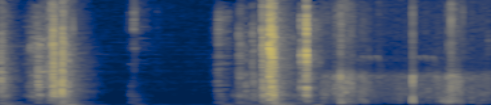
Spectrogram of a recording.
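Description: A quick run of sharp mechanical clacks and knocks with dull low thumps under them, a short pause about half a second in, then another close cluster of clacks.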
